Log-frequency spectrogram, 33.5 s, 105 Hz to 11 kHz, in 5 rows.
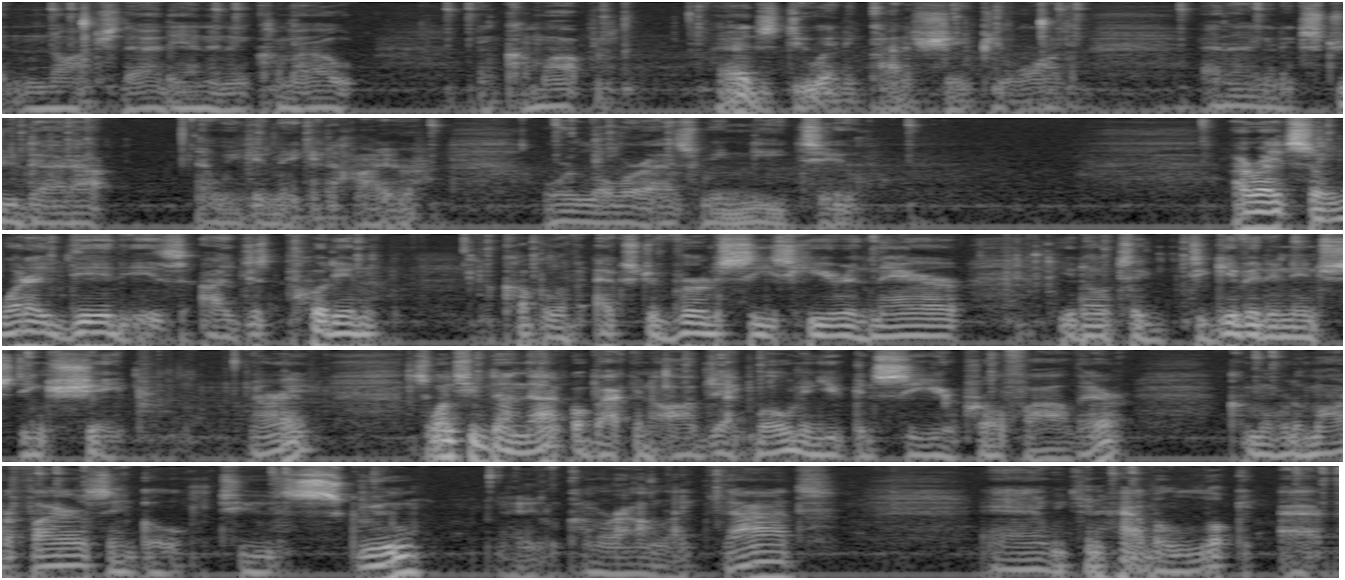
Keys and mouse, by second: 0.3 click, 1.1 click, 1.1 e, 1.4 e, 2.2 click, 3.0 shift+middle click, 4.8 shift+middle click, 5.3 click, 6.0 click, 6.8 shift+middle click, 8.0 shift+middle click, 8.9 click, 9.8 shift+middle click, 11.3-12.7 drag, 13.4 shift+middle click, 14.9 shift+middle click, 15.9 shift+middle click, 17.5 click, 18.6 alt+a, 19.0 shift+middle click, 19.9 click, 22.3 shift+middle click, 22.9 Tab, 23.6 shift+middle click, 23.9-25.1 middle drag, 27.2-28.3 drag, 28.8-30.4 middle drag, 32.5-33.5 drag.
